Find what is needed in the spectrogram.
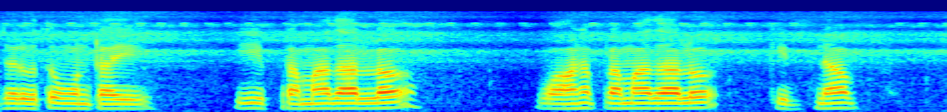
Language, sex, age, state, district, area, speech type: Telugu, male, 30-45, Andhra Pradesh, Vizianagaram, rural, spontaneous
